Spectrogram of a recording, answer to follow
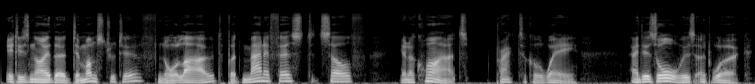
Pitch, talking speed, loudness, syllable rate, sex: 110 Hz, 150 wpm, -19 LUFS, 4.8 syllables/s, male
